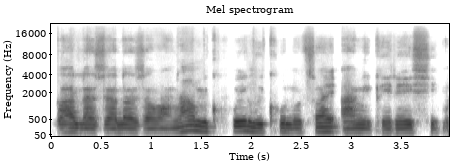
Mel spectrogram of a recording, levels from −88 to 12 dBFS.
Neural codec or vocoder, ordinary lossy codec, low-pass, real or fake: codec, 44.1 kHz, 7.8 kbps, DAC; none; 19.8 kHz; fake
